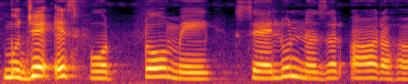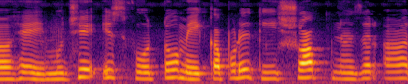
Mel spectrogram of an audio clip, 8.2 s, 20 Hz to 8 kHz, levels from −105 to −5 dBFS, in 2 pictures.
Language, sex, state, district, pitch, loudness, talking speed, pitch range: Hindi, female, Madhya Pradesh, Umaria, 235 Hz, -18 LUFS, 130 wpm, 220-270 Hz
